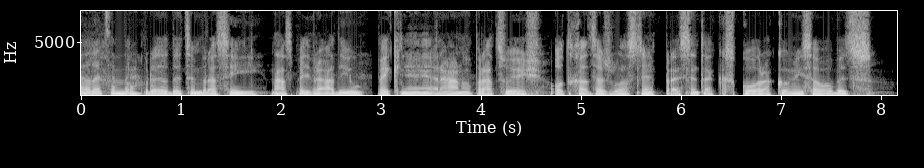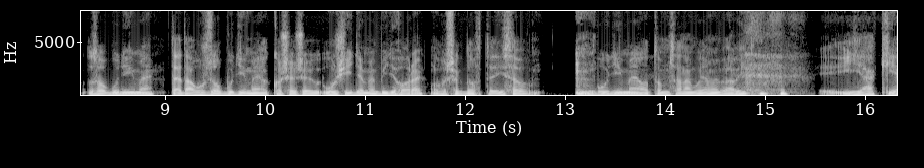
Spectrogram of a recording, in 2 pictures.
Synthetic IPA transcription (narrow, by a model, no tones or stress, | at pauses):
ɦɔd̪ɛt͡sɛmbɾaɔpɾ̩ʋɛːɦɔd̪ɛt͡sɛmbɾasinaspɛɟvɾaːd̪iupɛkɲɛɾaːnɔpɾat͡sujɛʃɔt̪xaːd͡zaʒʋlasɲɛpɾɛ̰sɲɛt̪akskʊɔɾakɔmisaʋɔbɛd͡z | zɔbuɟiːmɛt̪ɛd̪auʒzɔbuɟiːmɛakɔʒɛʒɛʔuʒiɟɛmɛbiɟɦɔɾɛlɛ̰bɔʃaɡ̚d̪ɔft̪ɛd̪isa | buɟiːmɛɔt̪ɔmsanambuɟɛmɛbaʋic | jakʰiː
